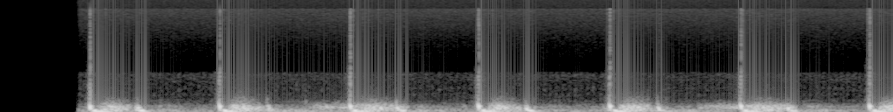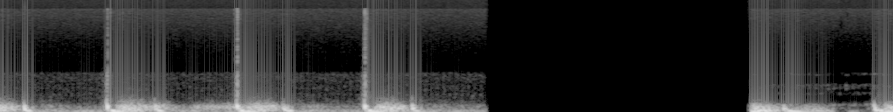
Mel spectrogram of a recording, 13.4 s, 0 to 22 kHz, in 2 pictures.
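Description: Regular heartbeat near 60 a minute with a harsh low murmur filling each beat: subaortic stenosis.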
